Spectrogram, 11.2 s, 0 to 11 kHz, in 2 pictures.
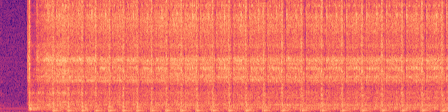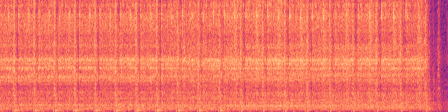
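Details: John Deere LA105 riding mower, sat outside about three years, bad starter solenoid being replaced: steady cranking about four turns a second for ten seconds, never fires; cranks but no start, owner suspects spark plug needs cleaning.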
